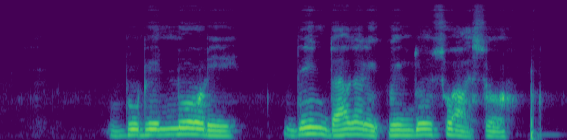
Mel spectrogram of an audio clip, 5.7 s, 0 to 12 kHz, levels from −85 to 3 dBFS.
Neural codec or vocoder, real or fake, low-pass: codec, 32 kHz, 1.9 kbps, SNAC; fake; 10.8 kHz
